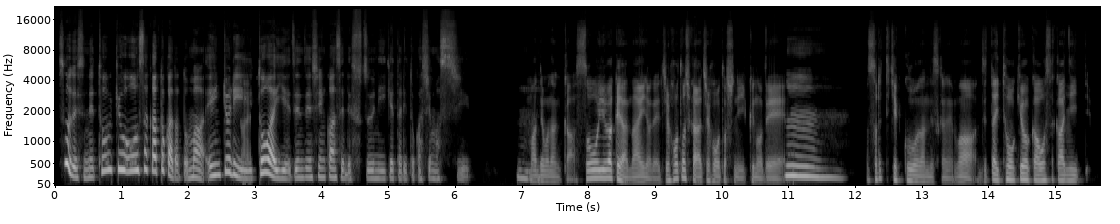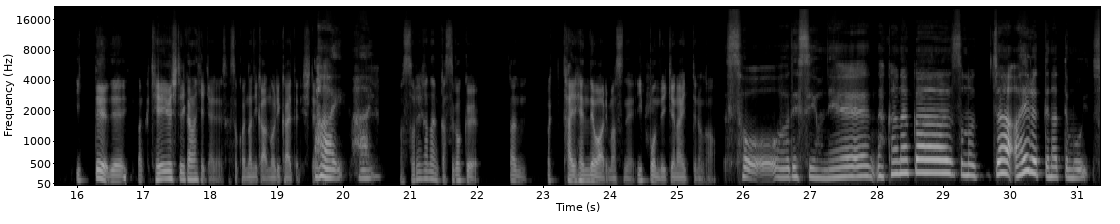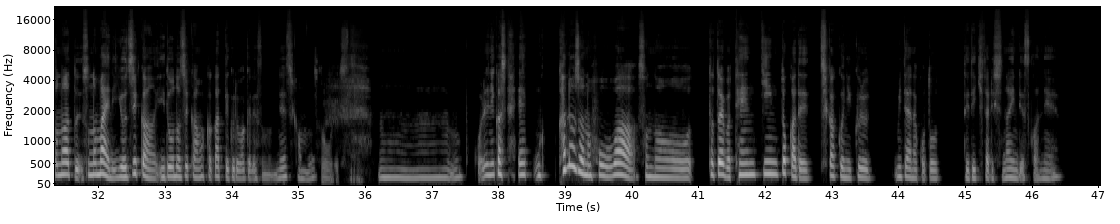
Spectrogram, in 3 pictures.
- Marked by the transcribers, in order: none
- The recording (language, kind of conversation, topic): Japanese, advice, 長年のパートナーとの関係が悪化し、別れの可能性に直面したとき、どう向き合えばよいですか？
